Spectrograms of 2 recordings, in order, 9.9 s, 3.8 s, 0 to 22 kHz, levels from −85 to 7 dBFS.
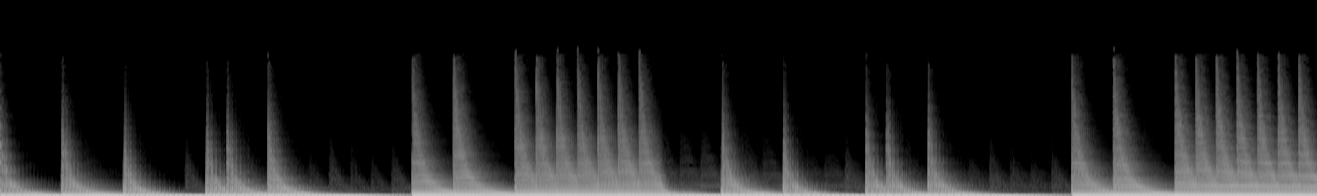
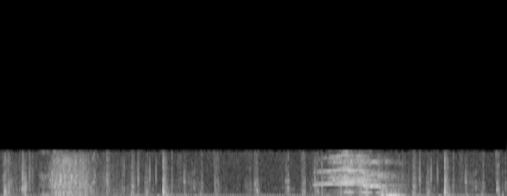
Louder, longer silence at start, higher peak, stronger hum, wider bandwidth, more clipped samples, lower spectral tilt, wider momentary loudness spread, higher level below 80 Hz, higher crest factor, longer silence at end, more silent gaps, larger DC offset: about the same, -19 LUFS vs -21 LUFS; about the same, 0 s vs 0 s; second, -6 dBFS vs -2 dBFS; neither; first, 11 kHz vs 5.2 kHz; neither; first, -7.5 dB/octave vs -5.5 dB/octave; second, 3 LU vs 22 LU; first, -18 dBFS vs -32 dBFS; second, 10 dB vs 22 dB; about the same, 0 s vs 0 s; neither; second, under 0.1% vs 0.7%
